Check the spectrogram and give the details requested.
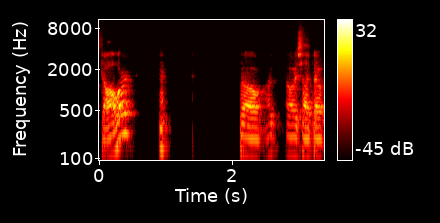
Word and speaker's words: daalr: It wasn't on purpose, but that's pronounced dollar.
